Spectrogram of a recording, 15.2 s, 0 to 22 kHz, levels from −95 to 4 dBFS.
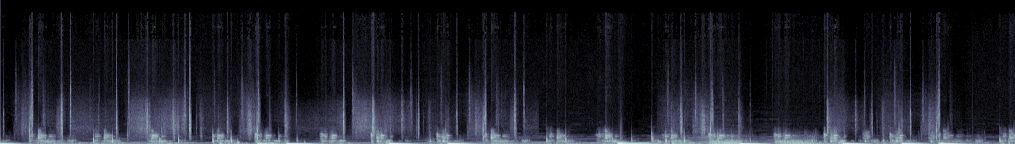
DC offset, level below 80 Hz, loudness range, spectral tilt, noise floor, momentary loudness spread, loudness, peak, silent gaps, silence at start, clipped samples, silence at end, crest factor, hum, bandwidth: under 0.1%; -20 dBFS; 6 LU; -6.5 dB/octave; -39 dBFS; 16 LU; -24 LUFS; -4 dBFS; none; 0 s; under 0.1%; 0 s; 16 dB; none; 8.2 kHz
